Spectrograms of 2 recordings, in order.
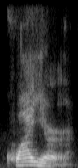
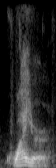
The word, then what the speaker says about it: choir: three all right we going to say choir choir can you repeat after me choir this might be a new word to you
